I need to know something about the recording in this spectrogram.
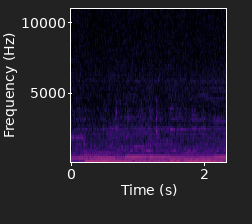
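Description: Faint background music: soft held notes that shift pitch a few times.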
